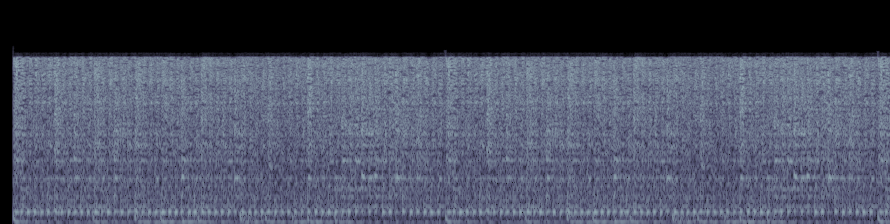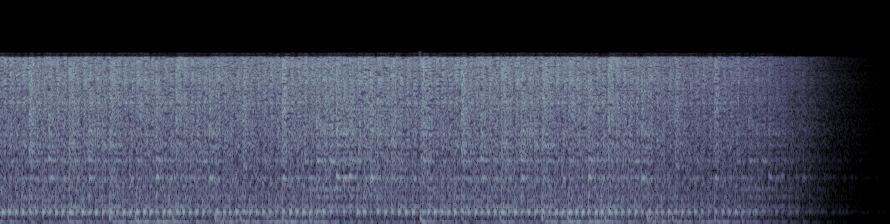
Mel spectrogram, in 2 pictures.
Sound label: fills jazz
